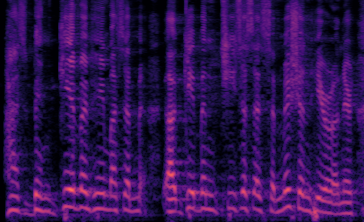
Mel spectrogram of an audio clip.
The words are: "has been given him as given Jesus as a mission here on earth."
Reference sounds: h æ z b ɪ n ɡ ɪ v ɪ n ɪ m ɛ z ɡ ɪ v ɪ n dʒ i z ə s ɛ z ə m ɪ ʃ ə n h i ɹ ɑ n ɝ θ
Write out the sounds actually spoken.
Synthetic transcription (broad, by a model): h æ z b ɪ n ɡ ɪ v ɪ n ɪ m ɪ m ɡ ɪ v ɪ n dʒ i z ə s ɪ s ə m ɪ ʃ ə n h i ɹ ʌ n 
